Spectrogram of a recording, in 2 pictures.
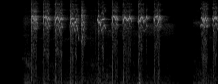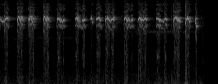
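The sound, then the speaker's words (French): Rapid, high-pitched chirping from two newly hatched chicks in a nest in a pear tree, a dense stream of short cheeps in two bursts with a brief pause between, fairly loud, no voices. “Ils piaillaient à tout va, et les parents s'empressaient déjà de faire la navette pour les nourrir.”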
